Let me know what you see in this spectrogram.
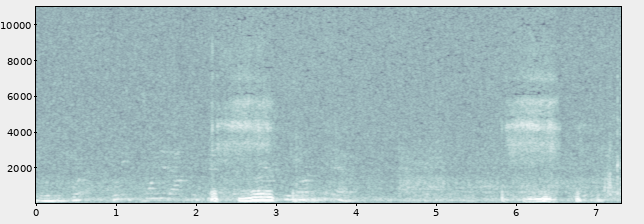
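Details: Sleeping Chihuahua dog at mid-morning: two soft, low, fluttering snores over quiet room noise; snoring.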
